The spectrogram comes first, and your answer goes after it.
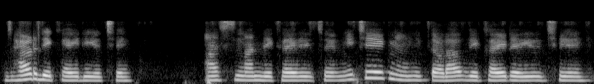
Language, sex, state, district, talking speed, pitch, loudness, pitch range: Gujarati, female, Gujarat, Valsad, 150 wpm, 190 Hz, -16 LUFS, 185-200 Hz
